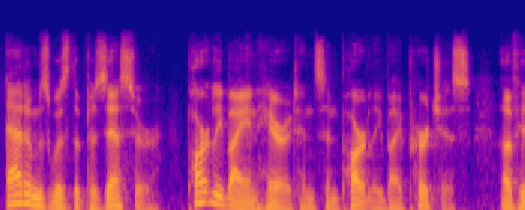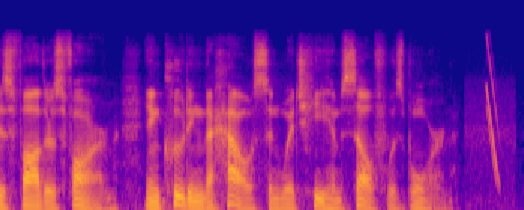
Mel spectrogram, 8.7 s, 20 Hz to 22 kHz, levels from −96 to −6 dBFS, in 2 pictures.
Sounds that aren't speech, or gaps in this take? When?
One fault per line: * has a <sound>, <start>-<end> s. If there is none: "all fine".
* has a chirp, 8.4-8.5 s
